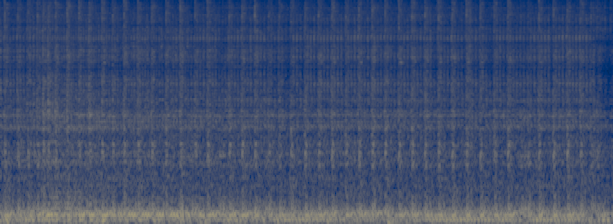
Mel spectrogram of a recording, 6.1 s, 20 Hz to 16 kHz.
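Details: Yamaha DT100 two-stroke vintage enduro on fresh gas, new oil and a new fuel line after sitting. Fast, even ring-ding-ding idle holding steady while it warms up; running cleanly, normal two-stroke idle.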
